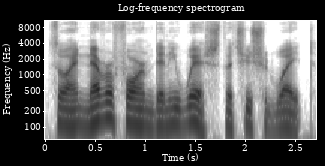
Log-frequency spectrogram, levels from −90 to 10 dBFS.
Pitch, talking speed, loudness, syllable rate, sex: 110 Hz, 220 wpm, -17 LUFS, 5.2 syllables/s, male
